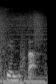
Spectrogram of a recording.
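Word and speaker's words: 健太: Kenta itu kanjinya kenko no ken to futoru no futo no kanji desu. Jadi dibacanya Kenta.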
